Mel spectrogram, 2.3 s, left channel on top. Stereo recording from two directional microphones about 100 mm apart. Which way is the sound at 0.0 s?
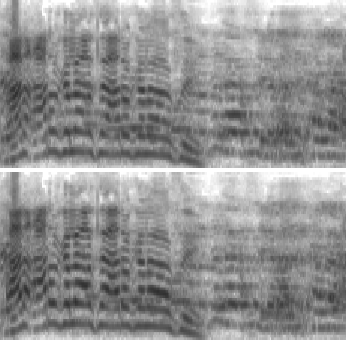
45° right (ahead or behind).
